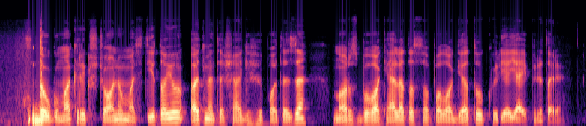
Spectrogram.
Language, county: Lithuanian, Šiauliai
